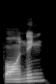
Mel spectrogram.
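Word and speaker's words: pwning: be a pawning challenge poning is pw and ing we usually pronounce this porn you can also call it pawning so uh pawning challenges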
